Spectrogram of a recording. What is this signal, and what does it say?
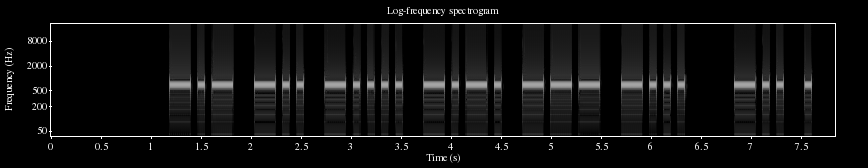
Morse code, heard as a keyed tone, about 17 wpm, 700 Hz. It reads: KD6COB DE
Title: USA Callsign DE Callsign - 6 Characters - 17wpm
